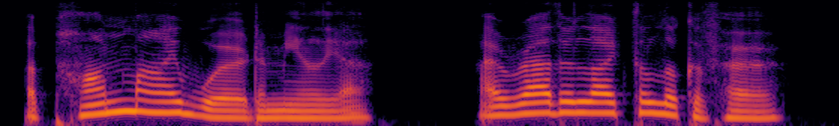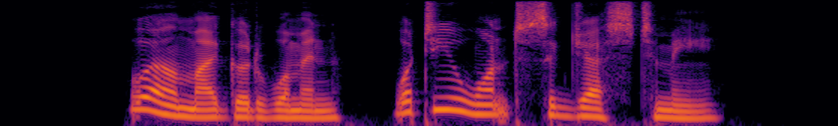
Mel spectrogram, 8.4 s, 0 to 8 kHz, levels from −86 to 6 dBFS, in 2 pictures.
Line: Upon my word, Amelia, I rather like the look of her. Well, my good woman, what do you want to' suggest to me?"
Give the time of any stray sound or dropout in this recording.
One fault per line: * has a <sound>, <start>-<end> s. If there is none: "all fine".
all fine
